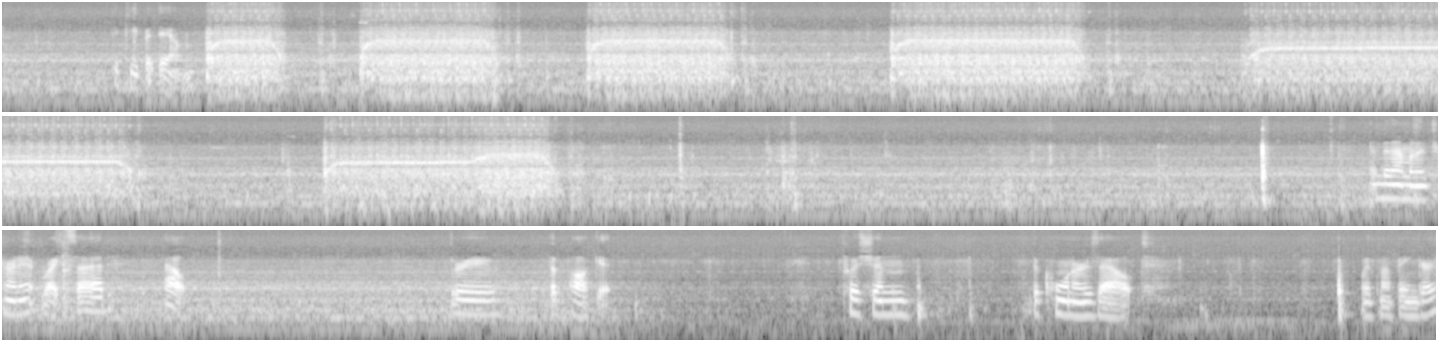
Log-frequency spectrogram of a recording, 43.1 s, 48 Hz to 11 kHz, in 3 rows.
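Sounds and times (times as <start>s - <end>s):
electric sewing machine stitching: 2.0s - 5.2s, 5.8s - 7.6s, 8.8s - 11.2s, 12.4s - 15.9s, 17.6s - 20.3s.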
